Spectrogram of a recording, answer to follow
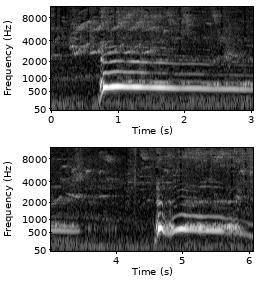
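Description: A dog howling twice. First comes one long howl of about three seconds on a steady pitch that sags slightly. Then, about a second later, a shorter howl swoops up and trails downward.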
